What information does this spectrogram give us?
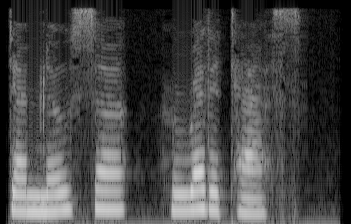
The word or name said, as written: damnosa hereditas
